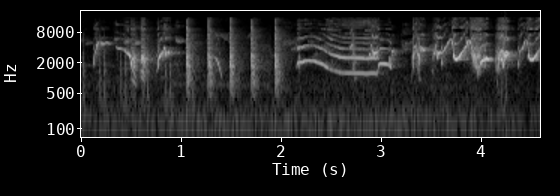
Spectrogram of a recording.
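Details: Javan myna in full song for prompting other birds: loud harsh chatters and clicks, a long drawn-out whistled note that dips and rises, then rapid squeaky, buzzy phrases.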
